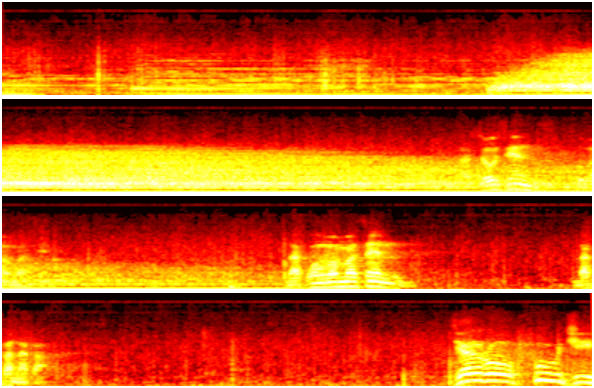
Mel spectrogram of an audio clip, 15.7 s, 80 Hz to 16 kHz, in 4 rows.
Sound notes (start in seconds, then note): 3.2 gong; 6.7 speaking japanese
